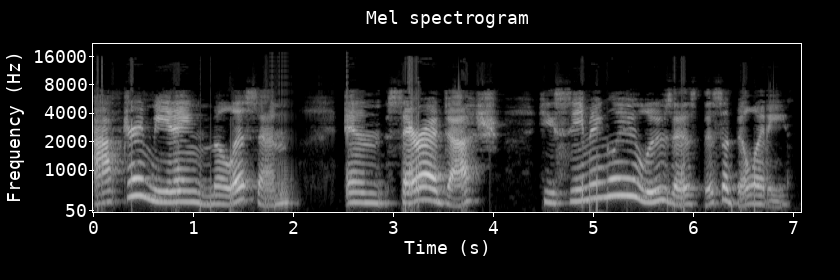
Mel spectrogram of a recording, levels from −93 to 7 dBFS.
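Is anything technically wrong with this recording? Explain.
Yes. A block size mismatch (padded) runs from 1.69 to 2.55 s. One stage delivers blocks shorter than the next stage reads, which fits a 512-sample read, and zeros fill each remainder. The speech picks up a 93.8 Hz buzz and slows to 0.938 speed at about normal pitch.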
